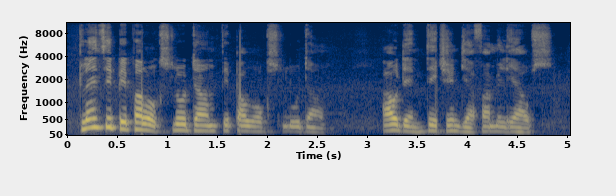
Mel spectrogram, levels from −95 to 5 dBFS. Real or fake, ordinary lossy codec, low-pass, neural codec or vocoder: fake; none; none; vocoder, 22.05 kHz, 80 mel bands, Vocos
